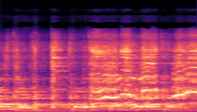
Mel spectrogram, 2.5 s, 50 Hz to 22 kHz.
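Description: A 1960s beat-group record playing on a 1950s Dansette Major record player: an instrumental passage with a melody line over a steady beat.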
